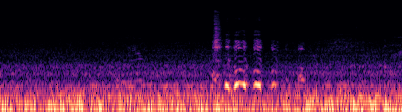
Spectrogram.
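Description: Steady low rumble of a van's engine and road noise heard from inside the cab while driving, with a short laugh about halfway through.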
